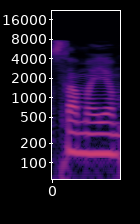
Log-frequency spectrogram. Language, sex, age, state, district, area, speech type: Telugu, male, 30-45, Andhra Pradesh, East Godavari, rural, read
